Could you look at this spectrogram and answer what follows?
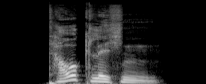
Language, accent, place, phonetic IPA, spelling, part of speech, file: German, Germany, Berlin, [ˈtaʊ̯klɪçn̩], tauglichen, adjective, De-tauglichen.ogg
- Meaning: inflection of tauglich: 1. strong genitive masculine/neuter singular 2. weak/mixed genitive/dative all-gender singular 3. strong/weak/mixed accusative masculine singular 4. strong dative plural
